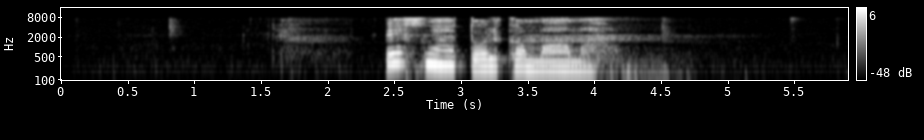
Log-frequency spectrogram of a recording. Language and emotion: Russian, sad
